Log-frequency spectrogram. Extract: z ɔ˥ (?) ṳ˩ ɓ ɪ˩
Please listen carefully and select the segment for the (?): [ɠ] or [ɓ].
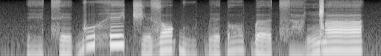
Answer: ɠ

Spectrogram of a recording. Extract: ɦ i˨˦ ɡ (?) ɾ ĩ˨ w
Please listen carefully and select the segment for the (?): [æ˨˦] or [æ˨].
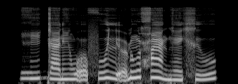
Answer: æ˨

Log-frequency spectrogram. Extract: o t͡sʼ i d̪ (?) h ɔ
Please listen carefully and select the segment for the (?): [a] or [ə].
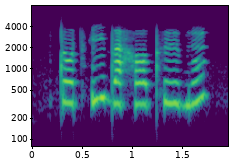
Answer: a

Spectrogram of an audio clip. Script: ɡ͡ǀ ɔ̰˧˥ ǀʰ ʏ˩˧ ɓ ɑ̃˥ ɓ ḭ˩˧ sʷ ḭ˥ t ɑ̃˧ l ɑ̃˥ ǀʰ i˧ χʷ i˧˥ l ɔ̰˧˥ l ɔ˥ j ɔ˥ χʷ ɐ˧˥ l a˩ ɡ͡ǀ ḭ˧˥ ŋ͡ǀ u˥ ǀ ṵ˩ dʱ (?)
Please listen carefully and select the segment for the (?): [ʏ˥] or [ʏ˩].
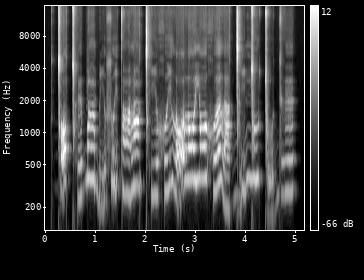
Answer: ʏ˥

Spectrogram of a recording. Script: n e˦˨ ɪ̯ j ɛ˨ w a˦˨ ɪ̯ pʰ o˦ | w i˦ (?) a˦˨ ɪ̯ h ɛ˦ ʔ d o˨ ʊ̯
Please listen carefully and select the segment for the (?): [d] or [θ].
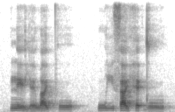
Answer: θ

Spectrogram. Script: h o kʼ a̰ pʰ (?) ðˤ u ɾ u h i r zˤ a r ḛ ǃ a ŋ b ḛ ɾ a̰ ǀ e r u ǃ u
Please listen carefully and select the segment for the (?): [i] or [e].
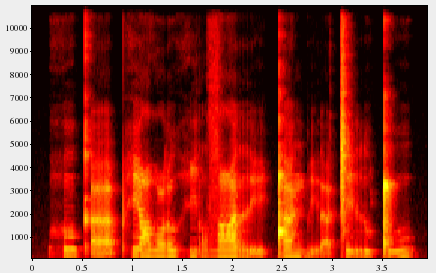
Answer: e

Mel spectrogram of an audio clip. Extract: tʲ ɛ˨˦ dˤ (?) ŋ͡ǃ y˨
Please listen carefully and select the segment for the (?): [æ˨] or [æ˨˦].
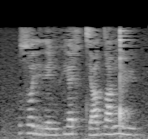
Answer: æ˨˦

